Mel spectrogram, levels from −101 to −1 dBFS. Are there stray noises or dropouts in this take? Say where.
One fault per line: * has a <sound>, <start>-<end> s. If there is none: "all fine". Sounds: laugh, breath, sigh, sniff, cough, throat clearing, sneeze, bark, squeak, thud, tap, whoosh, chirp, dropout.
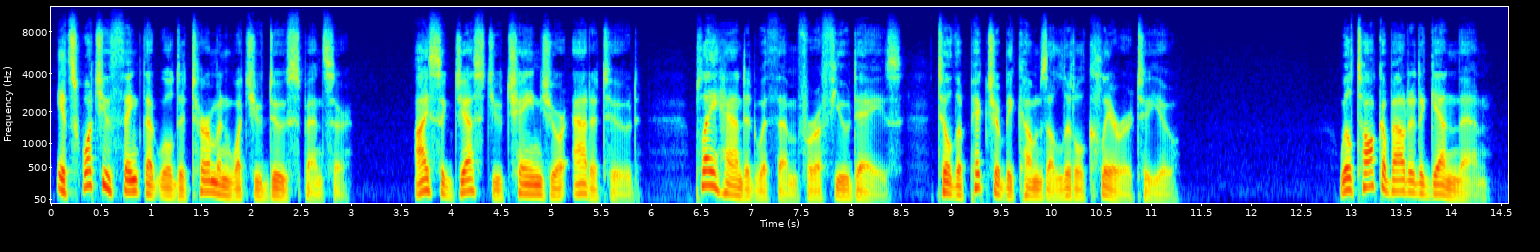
all fine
